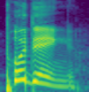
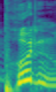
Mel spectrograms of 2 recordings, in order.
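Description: First: The word ends with a clear g sound. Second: The word ends without a final g sound. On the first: The speaker calls it right. "How do you say it?" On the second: The speaker calls it wrong. "Why are you saying it pudding? Like you're in a Mark Twain"

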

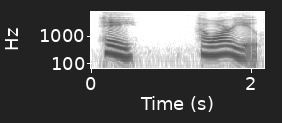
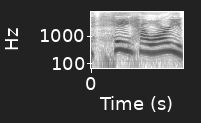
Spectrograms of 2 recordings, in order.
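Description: First: It sounds smug, like showing off to an ex. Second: It sounds like a warm, friendly greeting.

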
